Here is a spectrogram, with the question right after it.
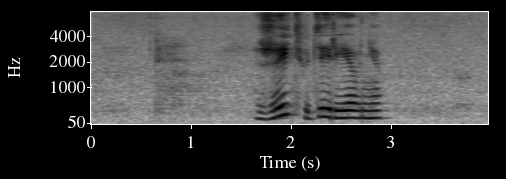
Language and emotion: Russian, neutral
